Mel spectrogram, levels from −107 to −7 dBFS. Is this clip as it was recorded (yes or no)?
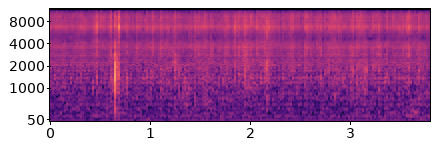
no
